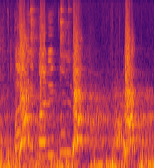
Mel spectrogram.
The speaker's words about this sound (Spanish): ¡Pare! ¡Acá el perro! El perro, ok.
